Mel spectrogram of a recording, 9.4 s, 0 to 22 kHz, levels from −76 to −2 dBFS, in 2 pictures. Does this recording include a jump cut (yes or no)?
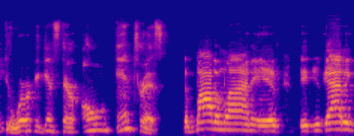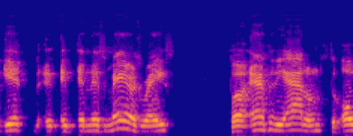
yes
